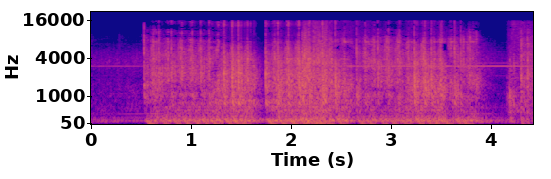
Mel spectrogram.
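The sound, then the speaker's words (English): Video game gunfire: a loud, sustained burst of rapid automatic shots rattling on for about three and a half seconds with a brief break partway, then fading out. No one speaks. “They shooting at you, bud?”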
